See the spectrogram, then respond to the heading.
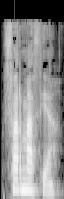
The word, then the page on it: farmacia: Spain Spanish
